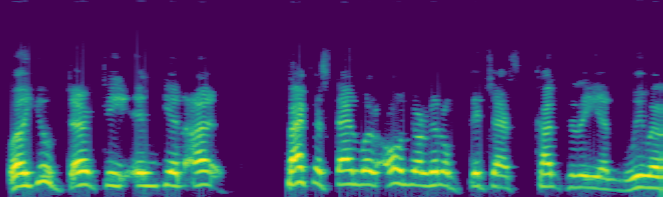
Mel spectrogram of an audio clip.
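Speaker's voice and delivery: acted-out furious rant, high-pitched. Recounting an exchange with a scammer, the speaker imitates the man's angry reply. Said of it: "he got so pissed".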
